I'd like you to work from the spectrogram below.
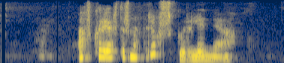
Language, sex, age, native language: Icelandic, female, 30-39, Icelandic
